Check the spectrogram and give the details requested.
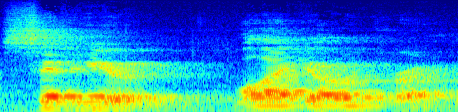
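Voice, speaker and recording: A man playing Jesus as a solemn teacher in a dramatic church scripture reading, speaking in a measured, declamatory way. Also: medium pitch, darkish tone, a little hiss or hum, close to an everyday voice. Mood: sorrowful, prayerful. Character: Jesus, solemn male teacher foretelling his betrayal. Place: church during a service. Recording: very echoey church hall, distant microphone.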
